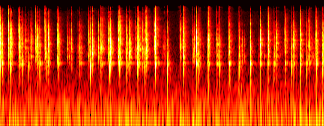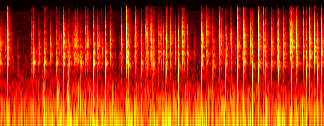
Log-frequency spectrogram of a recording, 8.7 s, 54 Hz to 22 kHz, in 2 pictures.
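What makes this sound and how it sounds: Fingernails and fingertips tap rapidly on the buttons and thumbsticks of a translucent blue, hollow plastic Xbox 360 controller. The result is a steady stream of dry, bright, rattly clicks with almost no low end and a brief pause midway.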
